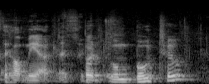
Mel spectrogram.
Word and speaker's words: Ubuntu: What I'm getting at is this whole concept of, and I know I'm going to mispronounce it, so you're going to have to help me out. But Ubuntu? Ubuntu.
